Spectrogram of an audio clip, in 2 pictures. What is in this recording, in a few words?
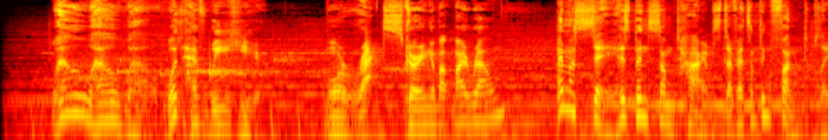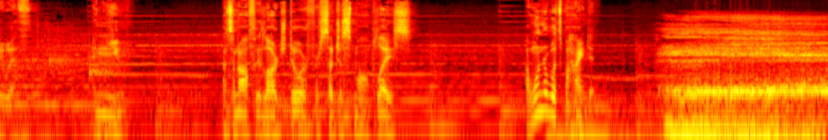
Character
